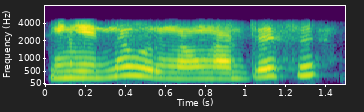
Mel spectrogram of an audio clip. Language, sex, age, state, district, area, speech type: Tamil, female, 30-45, Tamil Nadu, Mayiladuthurai, urban, conversation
